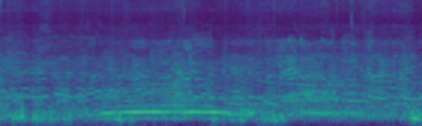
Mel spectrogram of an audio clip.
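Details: Hallikar cattle at the KG temple market, India: a single steady, level moo lasting over a second, then a fainter shorter low, over busy market voices and background noise.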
